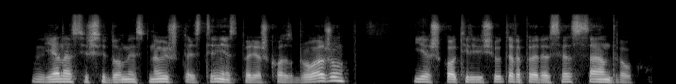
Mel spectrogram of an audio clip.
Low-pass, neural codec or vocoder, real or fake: 10.8 kHz; codec, 16 kHz in and 24 kHz out, 0.8 kbps, FocalCodec, streaming, 65536 codes; fake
